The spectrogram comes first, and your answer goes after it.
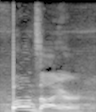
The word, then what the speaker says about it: Boonzaaijer's: he is with more hey good morning from bones Eyres where we are hanging out with chef Stephen bones i er two for two we're good okay if you can't pronounce that just look for seriously it's a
